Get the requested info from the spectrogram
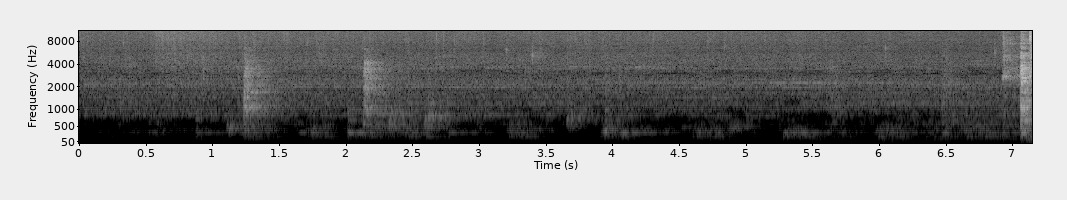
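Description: Hot ghee in an iron kadhai sizzling steadily as grated sweet potato is tipped into it, with a few light clicks. Loud metal knocks come near the end.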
